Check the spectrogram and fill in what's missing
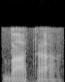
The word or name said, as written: Bata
